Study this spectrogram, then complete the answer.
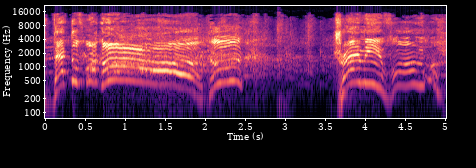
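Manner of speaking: high, drawn-out mock shout; mock tough. Kid practicing punches in his room, high mock-tough shout. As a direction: stretch the threat into a hammed-up scream. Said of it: "You start practicing your punches".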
